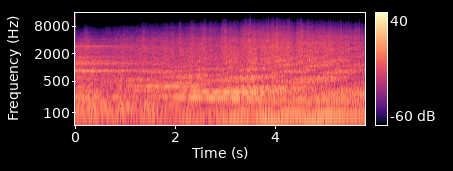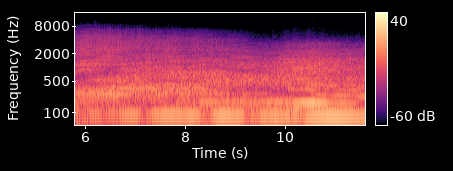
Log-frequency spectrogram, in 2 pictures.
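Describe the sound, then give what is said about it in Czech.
Propeller airplane engines drone at Tempelhof airport in West Berlin in 1955, a loud and steady roar with layered low harmonic hum that holds throughout and swells slightly near the end. “Západní Berlín, letiště Tempelhof, září 1955.”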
